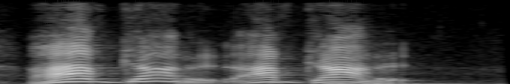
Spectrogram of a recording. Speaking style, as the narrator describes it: he cried

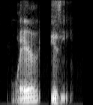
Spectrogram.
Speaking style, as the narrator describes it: Bobby calmly asks

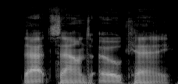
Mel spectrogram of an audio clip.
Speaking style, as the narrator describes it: he said in a flat monotone

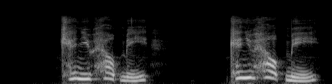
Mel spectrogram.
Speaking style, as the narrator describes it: she gasped imploringly

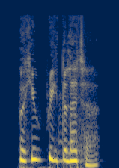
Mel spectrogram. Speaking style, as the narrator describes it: cried Harriet

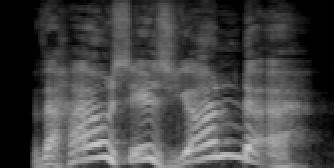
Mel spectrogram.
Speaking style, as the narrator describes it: Scrooge exclaimed

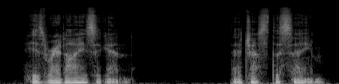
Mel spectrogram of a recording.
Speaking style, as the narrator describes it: Lucy murmured, as if to herself

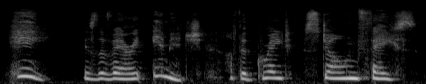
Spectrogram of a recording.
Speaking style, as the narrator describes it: with an earnest shout, and evidently with as much good faith as ever, the people bellowed

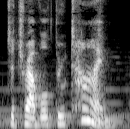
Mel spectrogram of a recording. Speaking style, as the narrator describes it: exclaimed the very young man

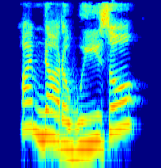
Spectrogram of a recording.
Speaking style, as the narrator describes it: he yelled

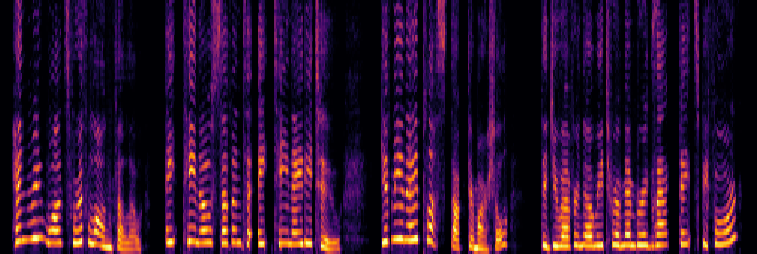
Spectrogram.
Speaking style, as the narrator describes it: chanting at the top of her voice

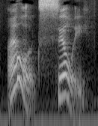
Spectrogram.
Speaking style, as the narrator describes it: muttered

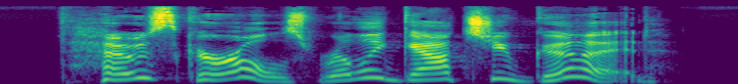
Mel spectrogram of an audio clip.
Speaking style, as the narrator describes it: she laughed

